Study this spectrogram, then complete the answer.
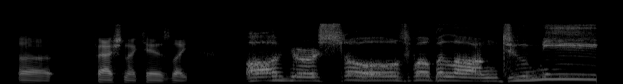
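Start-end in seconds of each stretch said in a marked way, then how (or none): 2.5-6.0 high, very slow, drawn-out infernal guttural roar. Intimidating enemies in character: guttural infernal scream. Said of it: "scream an infernal as loud as I can in the most guttural".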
